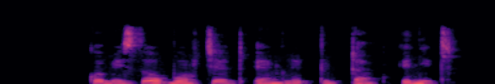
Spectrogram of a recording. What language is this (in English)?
Kalenjin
